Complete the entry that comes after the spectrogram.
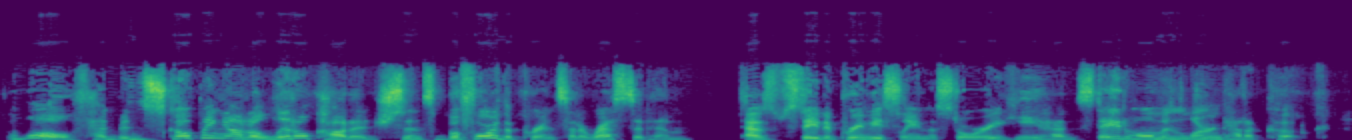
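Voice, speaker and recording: A woman's voice: medium pitch, big pitch swings, normal speed, a little mellow, no echo, studio quality. A woman narrating a comic fairy-tale radio play with a wry manner. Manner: wry, storytelling.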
